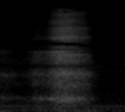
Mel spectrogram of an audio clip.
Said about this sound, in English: Oh my god, I'm yawning.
